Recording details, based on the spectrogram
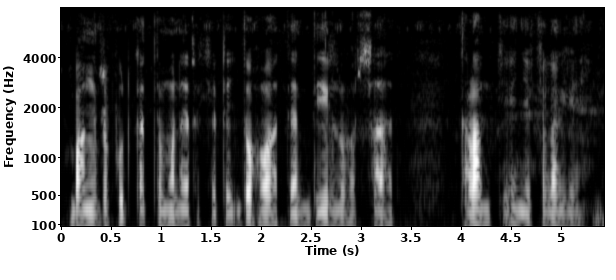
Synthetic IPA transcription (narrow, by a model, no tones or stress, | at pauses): baŋɾəput̪̚kat̪ɛmɔnaɾakɛʈ̪ɛc̚d̪ɔɦat̪ɛnd̪ilwaɾsat̪̚ | t̪alamkʰɛʔɛɲɛkəlaɡɛ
